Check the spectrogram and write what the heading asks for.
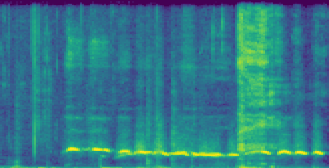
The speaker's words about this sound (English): Do you suck in when you whistle or do you blow? Well, depends what night it is. Because I can only whistle sucking in.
